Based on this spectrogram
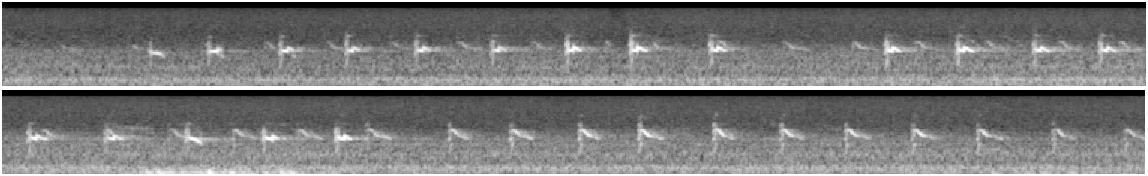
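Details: Common redshank piping calls at Adventurer's Fen: a steady run of short, clear notes, about three a second, with a second bird faintly in the background and a low rumble underneath.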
